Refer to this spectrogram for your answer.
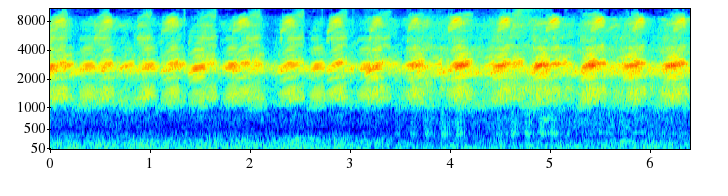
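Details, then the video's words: Many frogs croaking together in paddy fields on a summer night, quick pulsed calls repeating a little over twice a second in a dense, unbroken, ringing chorus. "여름밤 논두렁개구리소리"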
